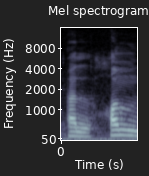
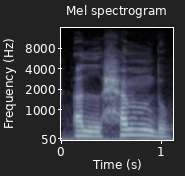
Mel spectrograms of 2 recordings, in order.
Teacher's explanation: দুইটা ভুল হয়েছে, সেটা হলো আলহামদু, হার মধ্যে খুব বেশি চাপ দেওয়া হয়েছে, আল হামদু হয়ে গেছে। হার মধ্যে একটি গুরুত্বপূর্ণ সিফাত হলো হামস হওয়া, বাতাস চালু হওয়া।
